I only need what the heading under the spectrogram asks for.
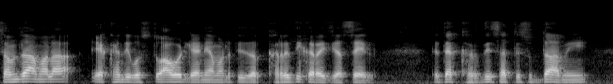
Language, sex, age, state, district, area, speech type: Marathi, male, 45-60, Maharashtra, Nashik, urban, spontaneous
